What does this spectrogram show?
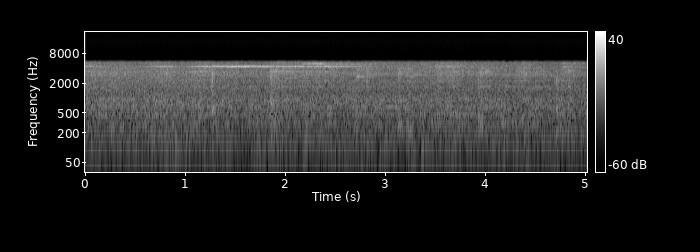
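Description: Train wheels running on rail at low speed: a steady rumble with a faint clack or two, and a thin high-pitched wheel squeal for about the first two seconds.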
